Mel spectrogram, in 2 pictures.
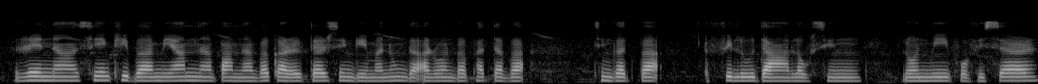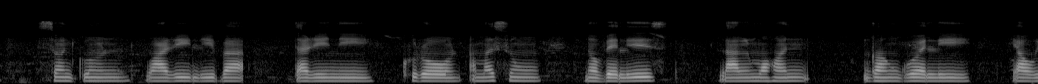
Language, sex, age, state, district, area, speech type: Manipuri, female, 30-45, Manipur, Kangpokpi, urban, read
